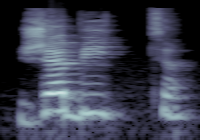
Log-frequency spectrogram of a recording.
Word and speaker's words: j'habite: In French, the H is silent. So you won't say j'habite, but you will say j'habite. Imagine that there is no H there, just the J apostrophe and A. J'habite.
